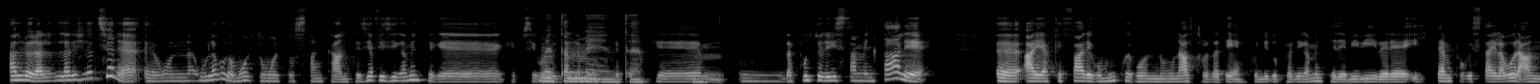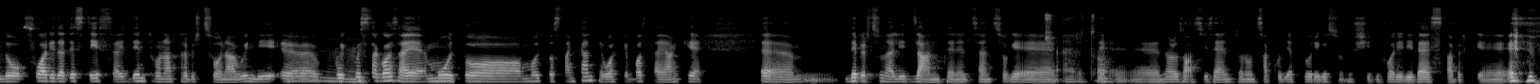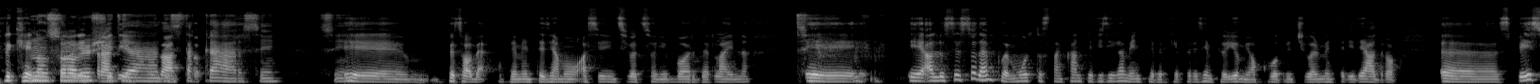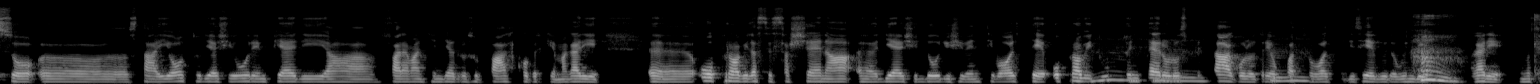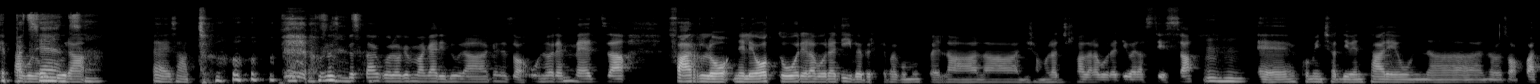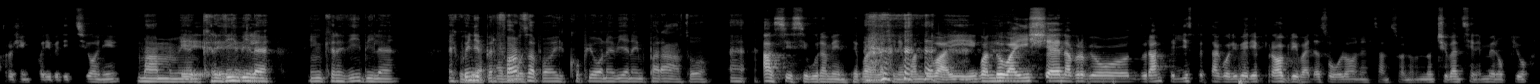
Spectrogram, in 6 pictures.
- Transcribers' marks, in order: other background noise; chuckle; in English: "borderline"; chuckle; laughing while speaking: "esatto"; chuckle; "pazienza" said as "pazenza"; tapping; chuckle; "proprio" said as "propio"
- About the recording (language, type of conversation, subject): Italian, podcast, Come ti dividi tra la creatività e il lavoro quotidiano?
